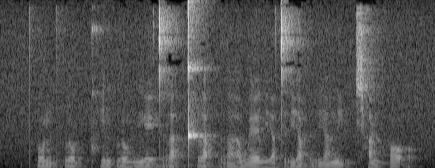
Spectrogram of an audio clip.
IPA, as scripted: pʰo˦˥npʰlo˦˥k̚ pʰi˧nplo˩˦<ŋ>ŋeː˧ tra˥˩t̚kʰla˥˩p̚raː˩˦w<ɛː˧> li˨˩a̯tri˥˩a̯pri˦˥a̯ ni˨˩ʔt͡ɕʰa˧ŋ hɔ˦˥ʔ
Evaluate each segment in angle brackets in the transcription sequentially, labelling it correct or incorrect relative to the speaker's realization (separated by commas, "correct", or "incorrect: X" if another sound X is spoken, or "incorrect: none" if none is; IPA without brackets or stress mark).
incorrect: m, correct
